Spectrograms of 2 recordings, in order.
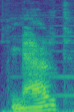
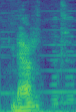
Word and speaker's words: merde: All the French words, it was always lovely to try to teach them to have the right pronunciation. Merde. Merde.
